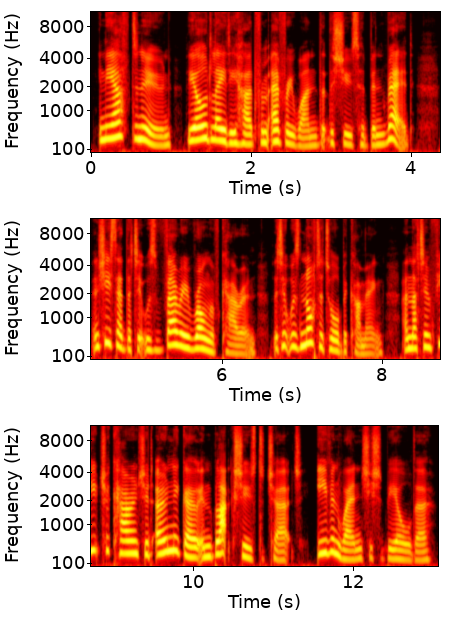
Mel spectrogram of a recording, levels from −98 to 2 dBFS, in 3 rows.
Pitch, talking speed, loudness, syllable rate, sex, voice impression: 215 Hz, 235 wpm, -23 LUFS, 5.7 syllables/s, female, very feminine, slightly gender-neutral, very adult-like, slightly thin, tensed, slightly powerful, bright, slightly soft, clear, fluent, slightly raspy, cute, slightly cool, intellectual, refreshing, sincere, slightly calm, friendly, very reassuring, very unique, elegant, wild, very sweet, very lively, strict, intense, slightly sharp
